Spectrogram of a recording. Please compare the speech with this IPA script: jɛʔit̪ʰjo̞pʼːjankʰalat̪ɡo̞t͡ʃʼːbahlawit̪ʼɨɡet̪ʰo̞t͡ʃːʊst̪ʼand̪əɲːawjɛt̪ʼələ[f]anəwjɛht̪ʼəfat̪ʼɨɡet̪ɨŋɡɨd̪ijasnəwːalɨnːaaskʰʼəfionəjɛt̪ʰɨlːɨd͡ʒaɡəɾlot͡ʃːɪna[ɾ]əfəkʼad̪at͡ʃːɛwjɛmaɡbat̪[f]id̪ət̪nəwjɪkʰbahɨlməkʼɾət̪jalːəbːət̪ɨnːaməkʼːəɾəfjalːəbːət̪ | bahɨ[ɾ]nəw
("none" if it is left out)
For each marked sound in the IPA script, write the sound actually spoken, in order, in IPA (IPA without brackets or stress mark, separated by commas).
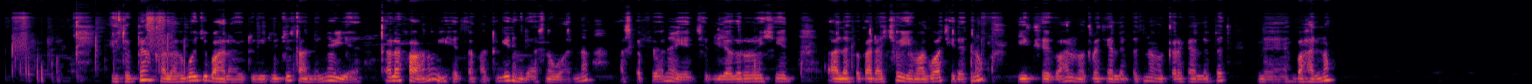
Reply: f, l, h, l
